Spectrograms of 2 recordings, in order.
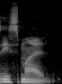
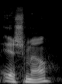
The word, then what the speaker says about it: Ismail: So my name is Ismail. Yep. Got butchered as a kid. So it turned into Ishmael. Yep. Still spelled with no H. Gets butchered because there's no H.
